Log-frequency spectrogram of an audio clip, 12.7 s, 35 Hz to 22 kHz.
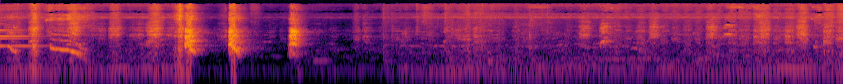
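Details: A 14-month-old Rottweiler gives a few short, forceful barks, three strong ones close together early on after some softer yelps, followed by a long stretch of low background murmur and faint noise.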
